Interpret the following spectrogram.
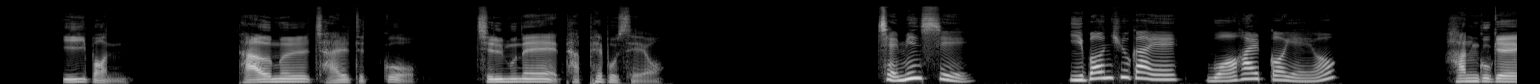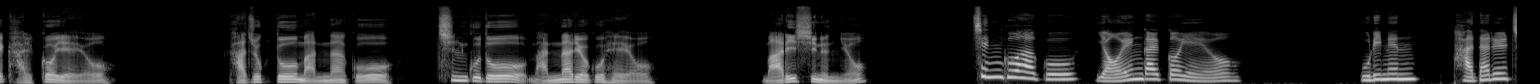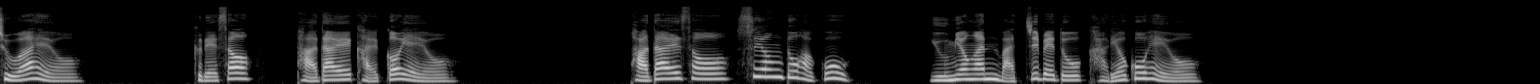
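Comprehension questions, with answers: [14-1~14-2] 다음을 잘 듣고 질문에 답해 보세요.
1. 마리 씨는 휴가에 어디에 가려고 해요?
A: 바다

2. 재민 씨는 휴가에 무엇을 하려고 해요?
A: 한국에 가서 가족과 친구를 만나려고 해요

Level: 1B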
